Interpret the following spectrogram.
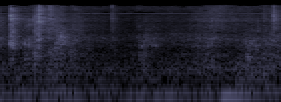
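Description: Near silence, with a few faint soft rustles in the first half second from a cotton jumper being handled and lifted off a heat press.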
